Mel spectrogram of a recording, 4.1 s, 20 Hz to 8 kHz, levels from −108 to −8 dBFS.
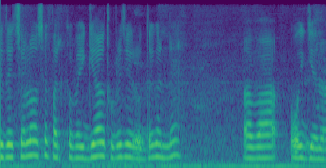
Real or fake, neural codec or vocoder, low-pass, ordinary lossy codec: real; none; 7.2 kHz; none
